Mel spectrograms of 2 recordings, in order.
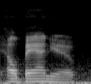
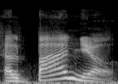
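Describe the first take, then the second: First: It is said with an American English accent. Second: It is said with Spanish-like pronunciation.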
